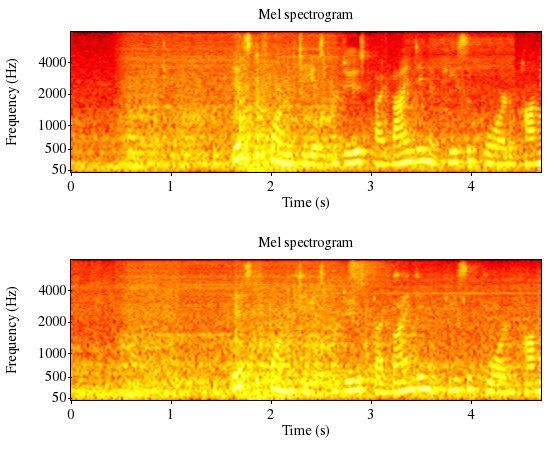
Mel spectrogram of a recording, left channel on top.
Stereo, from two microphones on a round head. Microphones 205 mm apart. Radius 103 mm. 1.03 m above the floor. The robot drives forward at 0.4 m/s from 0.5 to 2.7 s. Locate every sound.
1.6 s a woman speaking: 30° left (ahead or behind), 0.9 m; by 4.7 s 20° left (ahead or behind), 1.3 m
